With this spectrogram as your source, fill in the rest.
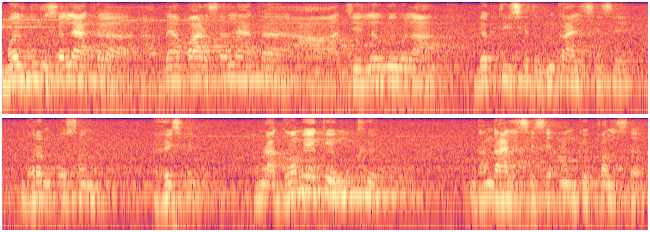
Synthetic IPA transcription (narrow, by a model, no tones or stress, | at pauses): məd͡ʒd̪uɾsə̃lakə | abjapaɾsə̃lɛkəad͡ʒeləɡbebala | bjəkt̪it͡ʃʰɛt̪ɔɦunkad͡ʒɛt͡ʃʰɛse | bʱəɾənpəsənd̪ | ɦət͡ʃʰke | ɦəmɾaɡəmekemukʰj | d̪ʱənd̪ʱad͡ʒɛt͡ʃʰɛseʔamkepʰəlsə̃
